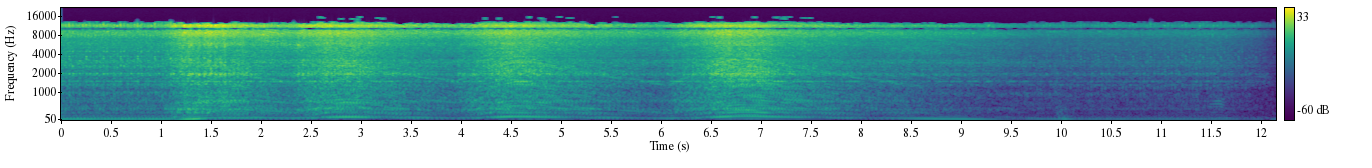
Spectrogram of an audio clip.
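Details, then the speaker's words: 2016 Ford Everest 3.2 diesel, 215,000 km, after an intake manifold carbon clean and a test drive: three clean free revs rise and fall smoothly back to a steady idle with no knocks or hesitation. Normal revving. "much quicker Off the Mark engines much smoother through the whole rev range so quite happy with it we'll give a quick rev just to hear what it sounds like"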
